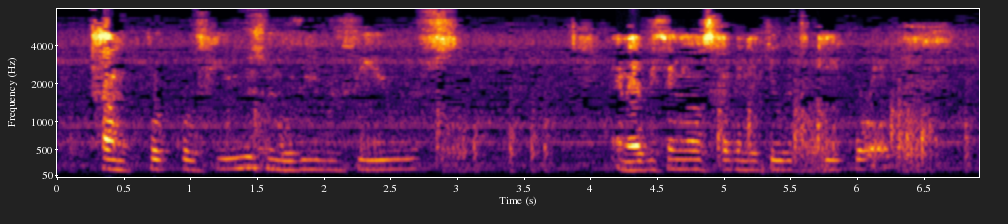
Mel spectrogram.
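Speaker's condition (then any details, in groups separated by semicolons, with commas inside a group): Cerebral palsy; diplegia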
